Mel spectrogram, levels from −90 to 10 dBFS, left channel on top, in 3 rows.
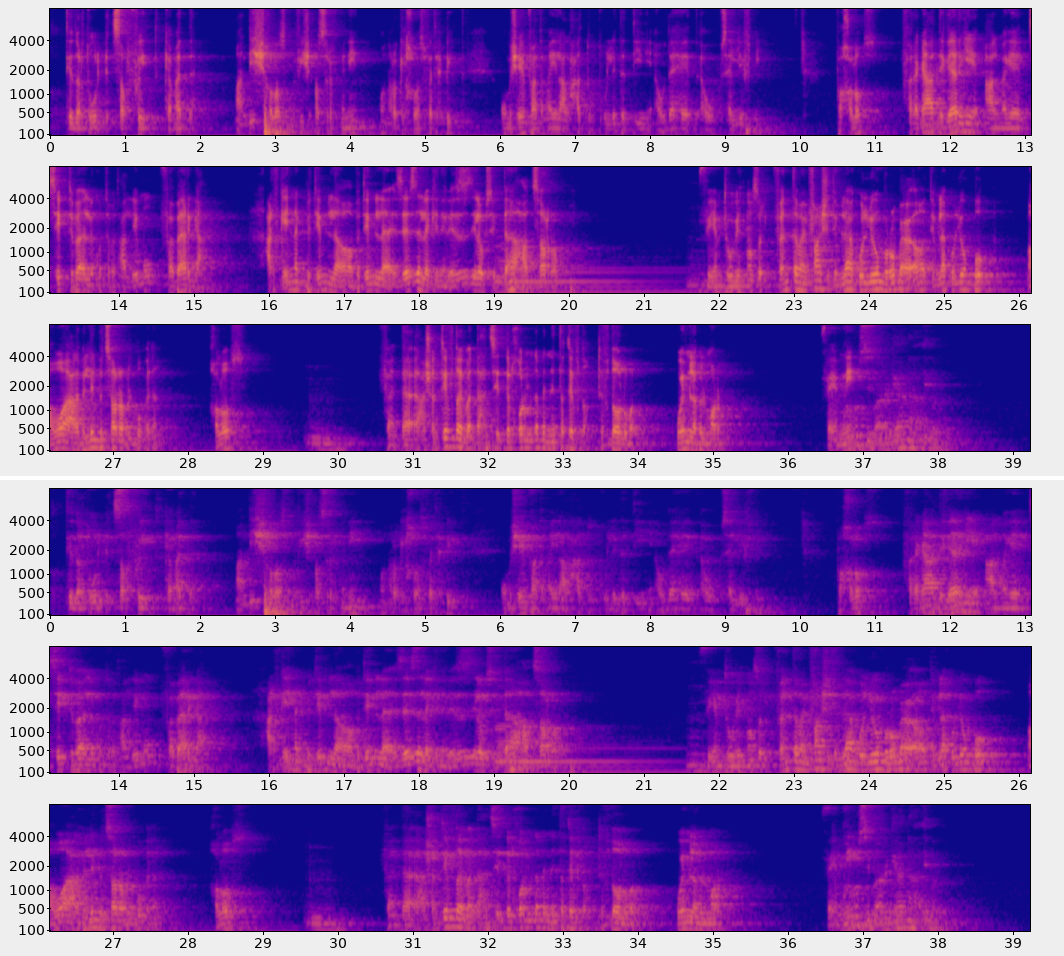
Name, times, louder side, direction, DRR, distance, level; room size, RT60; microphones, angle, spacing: voice 1, 0.2-2.0 2.5-4.1 4.4-5.4 5.6-9.5 10.5-11.0 11.4-15.2 15.8-19.9 21.8-25.5 26.1-27.6 28.3-28.7 30.6-34.0 34.5-35.2 36.5-36.9, left 5 dB, 65° left, 11 dB, 0.5 m, -32 dB
voice 2, 3.9-4.2 11.6-12.2 16.1-16.4 21.5-21.9 23.6-23.8 29.5-29.9 36.6-38.0, right 1 dB, 45° right, -3 dB, 2.4 m, -42 dB
Acoustic guitar, 19.0-23.1, right 1 dB, 25° right, 2.2 m, -47 dB
11.5 x 4.2 x 5.1 m, 1.4 s
head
